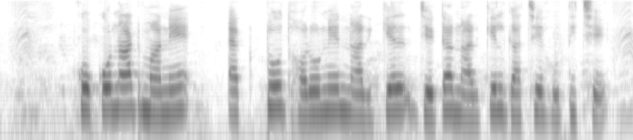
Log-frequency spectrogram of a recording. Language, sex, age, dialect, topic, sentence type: Bengali, female, 18-24, Western, agriculture, statement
